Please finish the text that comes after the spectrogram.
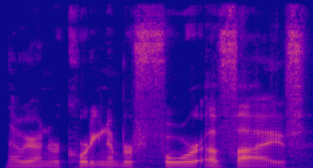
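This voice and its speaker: A man doing casual live commentary as a streamer, talking in a slangy, excitable way with mild substitute swears. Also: fairly low pitch, moderate pace, dry recording, clean studio sound. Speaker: streamer reacting to videos.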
